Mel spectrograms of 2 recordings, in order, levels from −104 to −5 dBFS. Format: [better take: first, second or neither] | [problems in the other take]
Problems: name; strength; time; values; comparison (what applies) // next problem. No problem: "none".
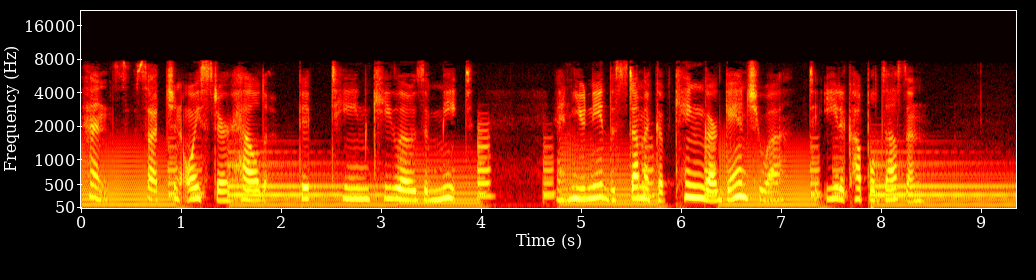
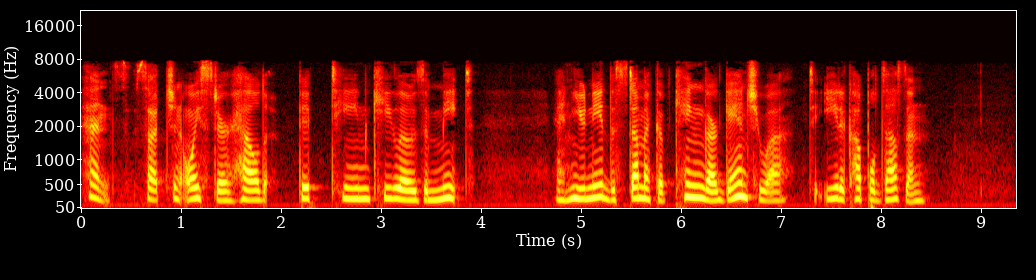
second | background sound (Piano); 8 dB below the speech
